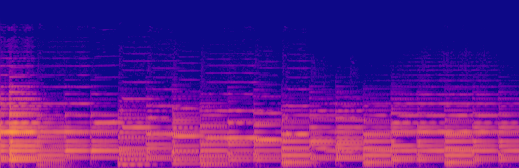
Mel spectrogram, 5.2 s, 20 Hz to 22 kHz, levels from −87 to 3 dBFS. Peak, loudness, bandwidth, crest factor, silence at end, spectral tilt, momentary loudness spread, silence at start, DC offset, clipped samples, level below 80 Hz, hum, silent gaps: -8 dBFS; -31 LUFS; 12 kHz; 22 dB; 0 s; -7.5 dB/octave; 5 LU; 0 s; under 0.1%; under 0.1%; -62 dBFS; none; none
